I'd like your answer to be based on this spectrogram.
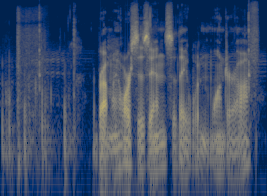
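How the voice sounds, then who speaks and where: A man giving a relaxed tour of his game world with a just-woken-up morning voice, pausing often and speaking softly. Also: a bass voice, gravelly, a little hiss or hum. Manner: relaxed walkthrough with frequent pauses and fillers. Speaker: game player.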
